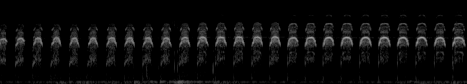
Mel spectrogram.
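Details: Osprey at a nest cam in Charlo, Montana, on an evening in late August 2018: a steady run of sharp whistled chirps, nearly three per second, evenly spaced and holding the same pitch throughout, with a faint low hum beneath.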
